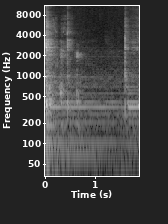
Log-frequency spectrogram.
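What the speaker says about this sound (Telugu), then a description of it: "ఈ నెయ్యిలోనే రవ్వ అంతా ఉడికేదాకా ఒక 2 నిమిషాలు కలుపుకుంటూ ఉండాలి, అడుగు పట్టకుండా" Semolina being stirred in ghee in a pan, heard as a faint scraping and a few sharp metallic knocks of a spoon against the pan. A soft sizzle hums underneath throughout, with no talk.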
